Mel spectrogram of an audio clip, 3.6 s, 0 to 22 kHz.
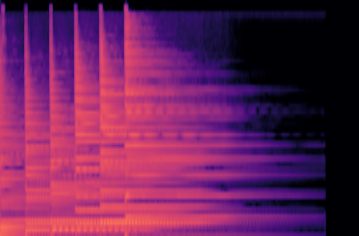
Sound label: C 7th Suspended 2nd Suspended 4th, G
